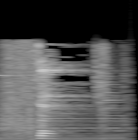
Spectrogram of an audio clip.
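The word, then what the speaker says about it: ف: Repeat with me, Fa. This letter is pronounced like English F as in far.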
